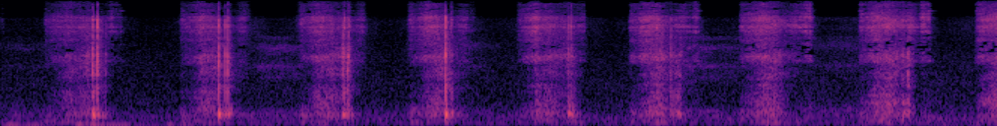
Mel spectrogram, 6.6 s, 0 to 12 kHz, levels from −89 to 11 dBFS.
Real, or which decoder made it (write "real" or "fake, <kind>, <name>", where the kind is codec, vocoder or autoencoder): real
